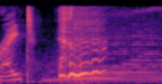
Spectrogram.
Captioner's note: giggle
